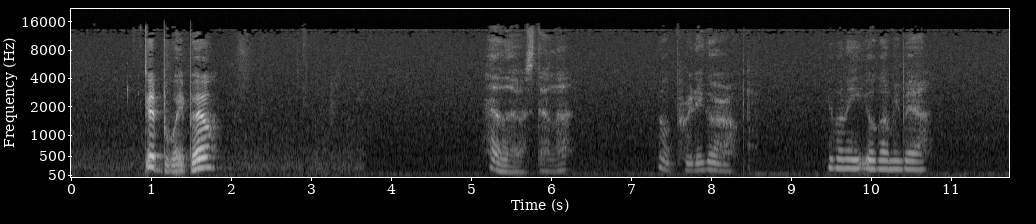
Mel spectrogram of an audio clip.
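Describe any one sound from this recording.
A cat meows loudly several times.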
